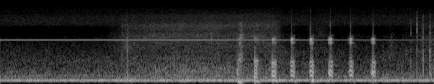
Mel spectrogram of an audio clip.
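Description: A steady high-pitched ringing tone over a low hum: the ear-ringing sound effect of being knocked out. About two and a half seconds in comes a quick run of about eight short beeps.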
